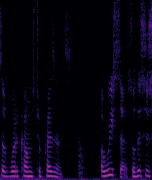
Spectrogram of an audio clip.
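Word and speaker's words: ousia: coming to presence of what comes to presence ausa so this is spelled o-u-s-i-a oisa then can mean both the coming-to-presence of something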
